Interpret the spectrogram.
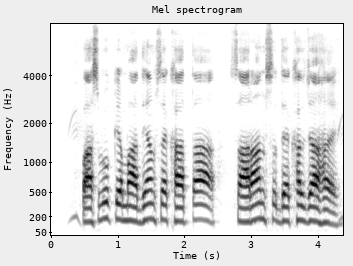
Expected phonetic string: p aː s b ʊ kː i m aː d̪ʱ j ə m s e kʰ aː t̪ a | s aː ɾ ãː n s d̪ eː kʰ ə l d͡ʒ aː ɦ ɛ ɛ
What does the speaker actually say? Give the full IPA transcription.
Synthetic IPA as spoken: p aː s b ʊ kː e m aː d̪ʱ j ə m s e kʰ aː t̪ a | s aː ɾ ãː n s d̪ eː kʰ ə l d͡ʒ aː ɦ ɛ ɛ

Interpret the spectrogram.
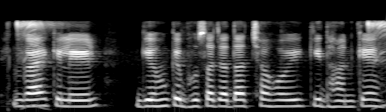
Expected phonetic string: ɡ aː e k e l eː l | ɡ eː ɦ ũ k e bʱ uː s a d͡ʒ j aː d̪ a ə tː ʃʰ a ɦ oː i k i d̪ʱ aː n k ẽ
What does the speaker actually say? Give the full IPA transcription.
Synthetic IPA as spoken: ɡ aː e k e l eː l | ɡ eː ɦ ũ k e bʱ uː s a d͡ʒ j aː d̪ a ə tː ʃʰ a ɦ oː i k i d̪ʱ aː n k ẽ

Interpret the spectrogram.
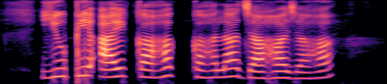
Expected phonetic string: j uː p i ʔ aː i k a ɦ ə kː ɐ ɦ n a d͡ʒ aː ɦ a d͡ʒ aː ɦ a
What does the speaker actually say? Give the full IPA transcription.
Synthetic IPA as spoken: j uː p i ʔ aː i k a ɦ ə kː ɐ ɦ n a d͡ʒ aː ɦ a d͡ʒ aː ɦ a

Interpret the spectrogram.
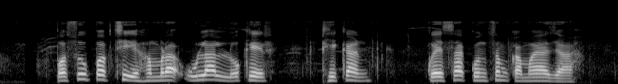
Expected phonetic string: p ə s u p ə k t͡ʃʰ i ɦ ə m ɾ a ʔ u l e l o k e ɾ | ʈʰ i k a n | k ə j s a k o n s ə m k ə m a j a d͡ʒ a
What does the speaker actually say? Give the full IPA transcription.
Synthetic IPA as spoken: p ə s u p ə k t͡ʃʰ i ɦ ə m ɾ a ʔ u l a l o k e ɾ | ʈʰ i k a n | k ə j s a k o n s ə m k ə m a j a d͡ʒ a

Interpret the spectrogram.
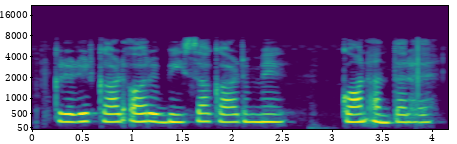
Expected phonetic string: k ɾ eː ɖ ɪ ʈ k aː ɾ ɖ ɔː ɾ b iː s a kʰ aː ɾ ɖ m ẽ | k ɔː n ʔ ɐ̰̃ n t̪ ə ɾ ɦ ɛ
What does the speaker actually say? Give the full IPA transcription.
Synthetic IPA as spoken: k ɾ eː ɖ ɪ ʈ k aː ɾ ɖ ɔː ɾ b iː s a k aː ɾ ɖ m ẽ | k ɔː n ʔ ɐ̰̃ n t̪ ə ɾ ɦ ɛː

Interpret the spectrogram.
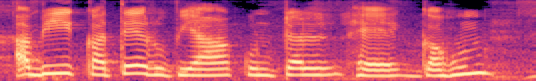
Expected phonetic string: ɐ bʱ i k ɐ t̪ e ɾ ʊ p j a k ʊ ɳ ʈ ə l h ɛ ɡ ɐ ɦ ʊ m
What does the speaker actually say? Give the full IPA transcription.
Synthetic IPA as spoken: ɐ bʱ i k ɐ t̪ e ɾ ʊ p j a k ʊ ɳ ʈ ə l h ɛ ɡ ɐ ɦ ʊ m

